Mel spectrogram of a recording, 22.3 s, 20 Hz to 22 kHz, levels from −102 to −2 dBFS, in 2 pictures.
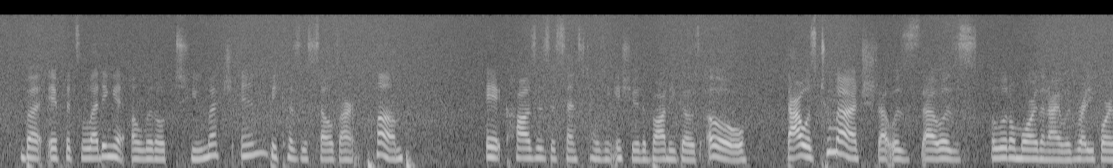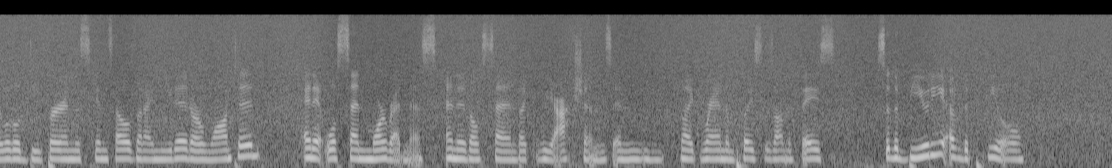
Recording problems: hiss; loud; throughout; 5 dB below the speech

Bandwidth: 15.5 kHz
